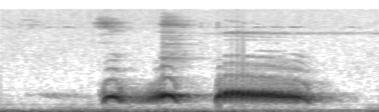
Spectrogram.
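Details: Melodious call of a spotted dove (tekukur): two quick coos and one long, even coo, clear above a soft low hum.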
